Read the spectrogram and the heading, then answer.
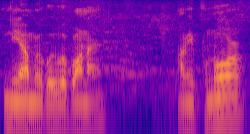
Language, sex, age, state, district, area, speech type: Assamese, male, 45-60, Assam, Sivasagar, rural, spontaneous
